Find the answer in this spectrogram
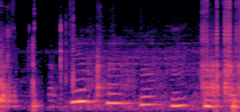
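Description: A voice humming four short notes, each a little lower than the last, starting about a second in. A couple of faint clicks come just before.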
